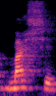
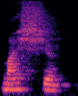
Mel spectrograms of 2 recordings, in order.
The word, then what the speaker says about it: Mache: Maché, bon, ça c'est la prononciation en français. En langue maternelle, je suis de l'Ouest Cameroun, Bamendjo, on dit Mache.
